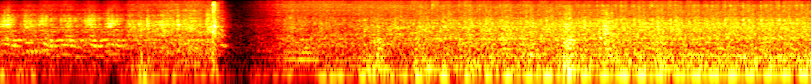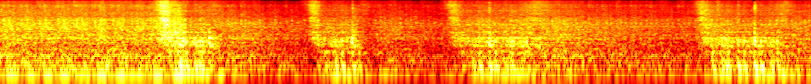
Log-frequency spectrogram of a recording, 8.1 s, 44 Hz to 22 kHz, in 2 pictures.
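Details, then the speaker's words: 1976 squarebody farm truck after about 20 years sitting, on temporary fuel hose and tank: cranks, dips, catches and settles into a steady low idle; a small fuel leak at the carburetor to tighten, not audible. "There we go, we got a little leak right there, but we can tighten that up."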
